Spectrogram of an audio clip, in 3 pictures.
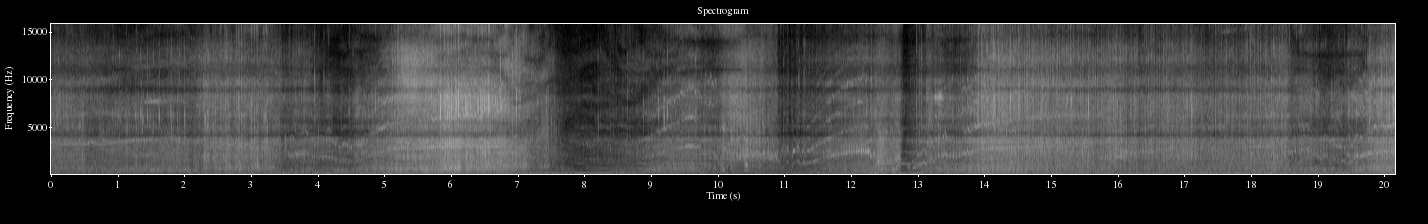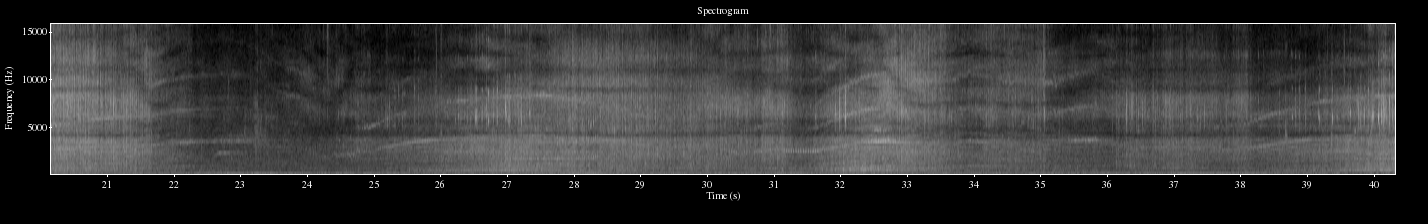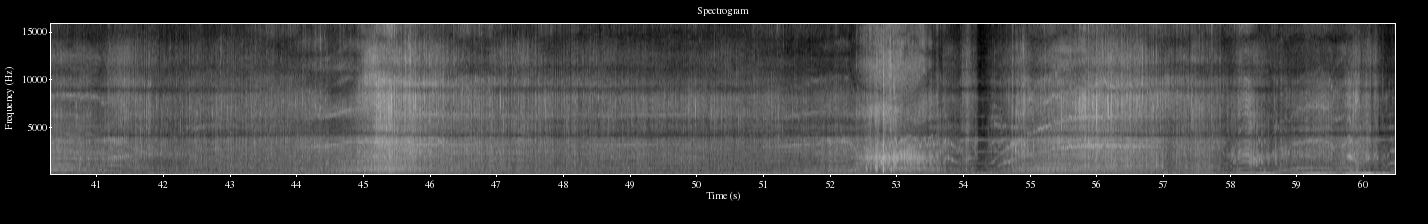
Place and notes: {"title": "Maribor, Pristaniska ulica - model car racing", "date": "2012-08-01 19:05:00", "description": "an older man is demonstrating his remote controlled model car on a platform below the market area. he comes here daily, with cars, helicopters and UFOs.", "latitude": "46.56", "longitude": "15.64", "altitude": "264", "timezone": "Europe/Ljubljana"}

